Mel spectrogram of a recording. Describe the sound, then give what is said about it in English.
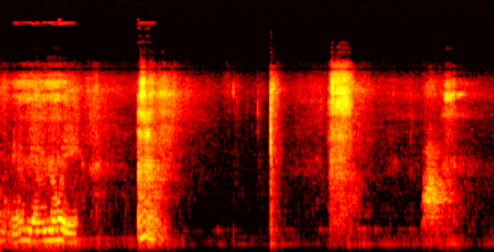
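Dogs bark in a handful of short, irregular bursts separated by pauses, with a sharp click partway through. The barks are moderately loud. “Just hear the dogs barking.”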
